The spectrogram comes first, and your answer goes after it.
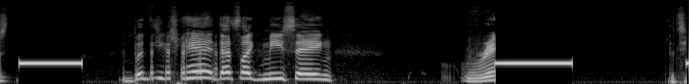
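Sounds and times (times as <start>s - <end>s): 
high-pitched censor bleep over a spoken word: 0.2s - 0.8s, 5.0s - 5.8s
speech: 1.2s - 3.5s, 4.6s - 5.0s, 6.7s - 6.8s.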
